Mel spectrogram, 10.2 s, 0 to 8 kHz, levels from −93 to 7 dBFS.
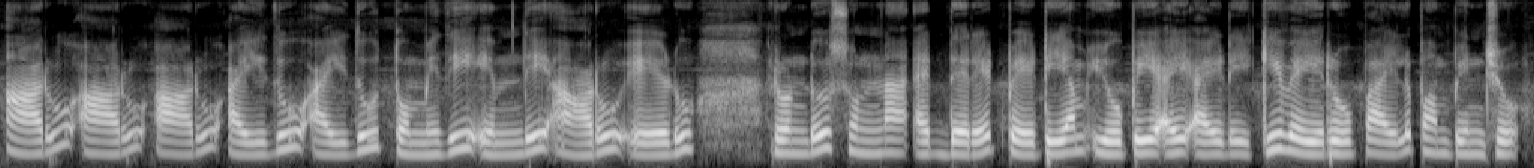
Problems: none marked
